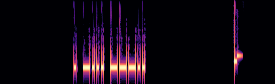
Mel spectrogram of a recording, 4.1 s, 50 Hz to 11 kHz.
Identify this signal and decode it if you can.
Morse code, heard as a keyed tone, about 36 wpm, 700 Hz. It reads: EB8
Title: Callsign Prefixes for Top 50 DXCC - 35wpm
